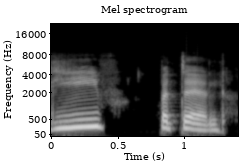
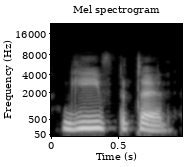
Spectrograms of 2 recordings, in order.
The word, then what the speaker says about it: Gieve Patel: First of all, the name of this person, it is tricky to pronounce the name of this person. It is Geev Patel. Geev Patel.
